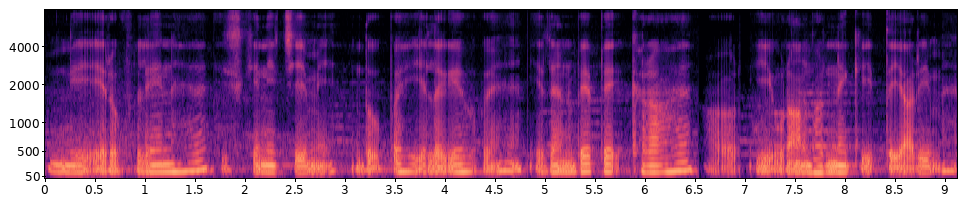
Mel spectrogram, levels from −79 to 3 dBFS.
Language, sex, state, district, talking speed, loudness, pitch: Angika, male, Bihar, Begusarai, 165 wpm, -20 LUFS, 125 Hz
